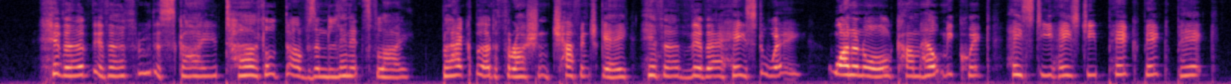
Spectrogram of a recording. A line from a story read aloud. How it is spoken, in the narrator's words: cried out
